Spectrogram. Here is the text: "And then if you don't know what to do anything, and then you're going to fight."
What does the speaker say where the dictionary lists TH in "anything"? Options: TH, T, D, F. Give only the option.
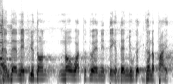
T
